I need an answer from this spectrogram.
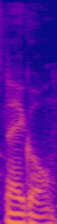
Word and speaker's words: Nagel: like to be a bat that was Thomas Nagel Nagel yeah thank you yeah and you have read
